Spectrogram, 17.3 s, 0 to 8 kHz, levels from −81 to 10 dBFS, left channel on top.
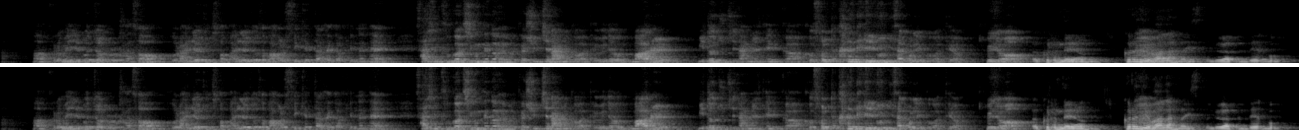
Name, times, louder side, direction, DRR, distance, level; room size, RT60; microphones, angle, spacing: voice 1, 0.4-8.9 9.3-12.8 13.1-13.6 15.1-15.5, right 1 dB, 25° right, -1 dB, 1.5 m, -35 dB
voice 2, 13.8-14.5 15.0-17.0, right 5 dB, 45° right, 7 dB, 0.3 m, -24 dB
6.6 x 6.0 x 3.5 m, 0.98 s
head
